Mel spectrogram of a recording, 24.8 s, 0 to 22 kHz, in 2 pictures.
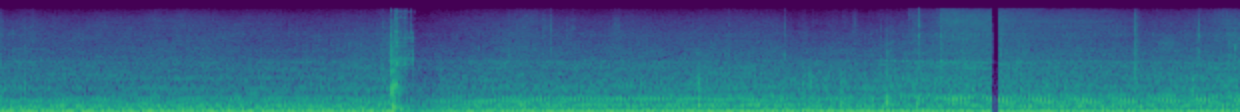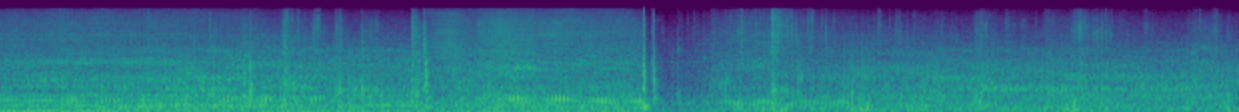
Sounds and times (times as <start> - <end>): Bus: 0.0 - 24.7.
